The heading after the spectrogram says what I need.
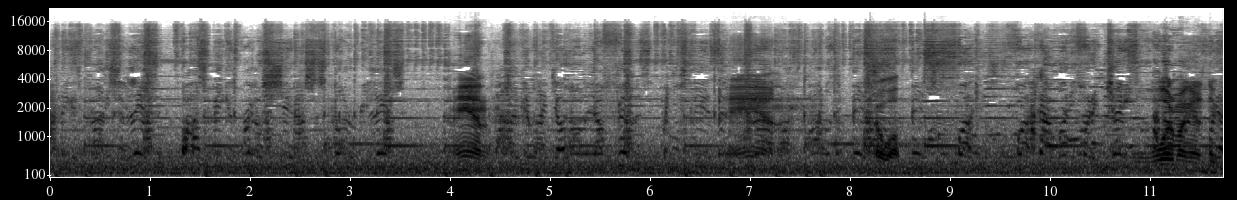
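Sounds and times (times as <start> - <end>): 
cars rumbling past: 0.0 - 11.7
road traffic: 0.0 - 11.7
speech: 8.2 - 11.7.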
